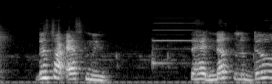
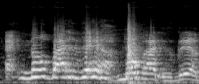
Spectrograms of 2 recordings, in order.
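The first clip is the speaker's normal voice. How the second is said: exasperated; 6 semitones higher, 7 dB louder than usual. Real, not acted. Exasperated complaint in waiting room.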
